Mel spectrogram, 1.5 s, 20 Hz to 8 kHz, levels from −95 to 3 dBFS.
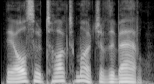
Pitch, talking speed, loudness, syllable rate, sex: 120 Hz, 270 wpm, -17 LUFS, 7.0 syllables/s, male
